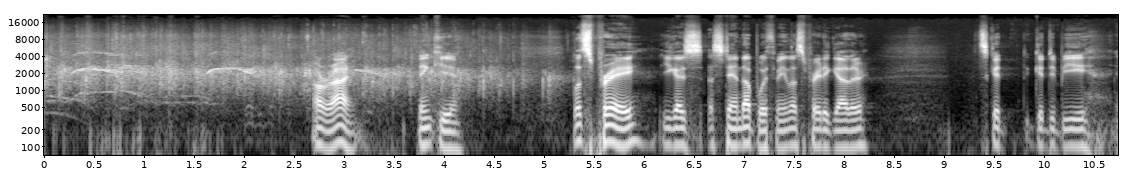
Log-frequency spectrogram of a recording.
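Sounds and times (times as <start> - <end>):
audience round of applause: 0.0 - 5.3
speech: 2.7 - 4.3, 5.3 - 8.3, 9.4 - 10.7.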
